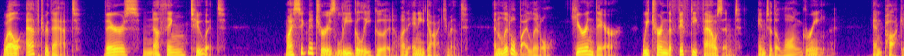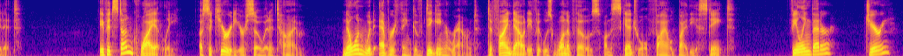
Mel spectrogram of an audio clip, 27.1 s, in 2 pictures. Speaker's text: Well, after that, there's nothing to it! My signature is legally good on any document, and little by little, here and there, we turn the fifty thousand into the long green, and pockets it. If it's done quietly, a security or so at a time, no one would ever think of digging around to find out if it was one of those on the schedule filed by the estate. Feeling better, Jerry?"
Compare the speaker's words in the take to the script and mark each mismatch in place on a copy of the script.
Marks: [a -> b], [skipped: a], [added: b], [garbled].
Well, after that, there's nothing to it! My signature is legally good on any document, and little by little, here and there, we turn the fifty thousand into the long green, and [pockets -> pocket] it. If it's done quietly, a security or so at a time, no one would ever think of digging around to find out if it was one of those on the schedule filed by the estate. Feeling better, Jerry?"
